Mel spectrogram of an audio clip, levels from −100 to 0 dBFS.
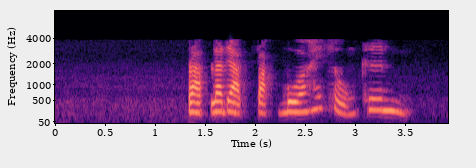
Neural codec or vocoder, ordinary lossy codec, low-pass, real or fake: none; AAC, 16 kbps; 7.2 kHz; real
